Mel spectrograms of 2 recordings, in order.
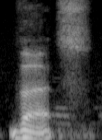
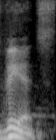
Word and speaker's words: Wirtz: that first half performance from Vertz or Vietz whichever way I I do think it's Vietz. They were saying on the commentary that that's how they say it in Germany vets.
